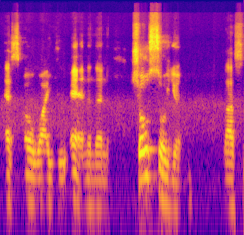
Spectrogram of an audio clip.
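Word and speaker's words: Cho So-hyun: Should mention, got Ji So-yun, last name spelled S-O-Y-U-N, and then Cho So-yun, last name spelled S-O-H-Y-U-N. So different spelling, but pronounced the same.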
